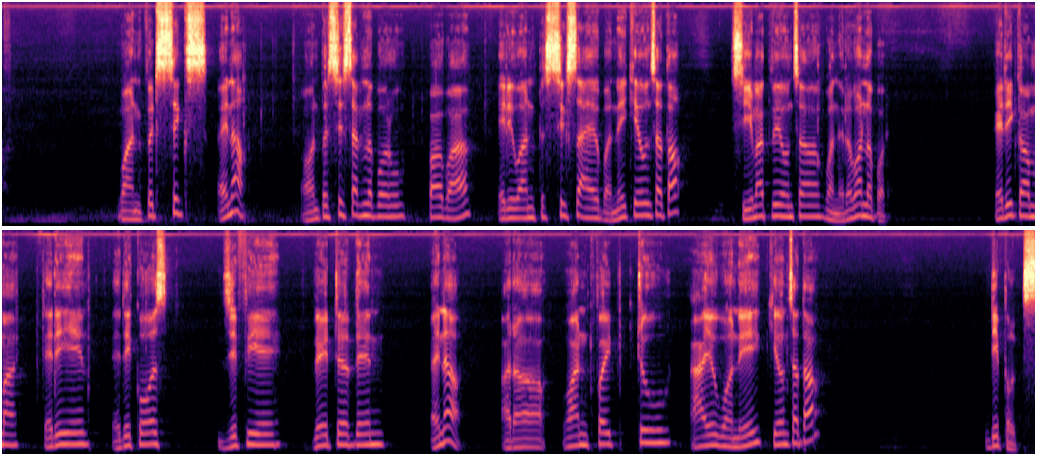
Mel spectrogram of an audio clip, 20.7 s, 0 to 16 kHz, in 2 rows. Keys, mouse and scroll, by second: 5.7 typing, 8.1 shift+super+c, 10.6 super+i, 10.9 super+f, 11.5 shift+super+9, 12.5 super+click, 13.7 shift+super+,, 17.5 super+,.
